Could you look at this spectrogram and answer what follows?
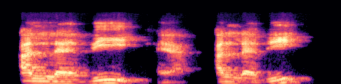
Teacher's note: ujung lidahnya menyentuhkan kepada ujung gigi seri atas, tetapi pangkal lidahnya tidak naik ya, tidak bergeming ya. Jadi biasa aja ya, cenderung menurun ya, karena istifal ya, atau terbuka infitah. · Alladzi tidak boleh alladzi ya, tidak boleh alladzi ya. Kemudian diucapkannya dengan tidak menyertakan desisan karena bukan hamas ya. Wo dan zal ini masuknya kepada jahar sehingga cukup alladzi ya, alladzi. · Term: dzal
